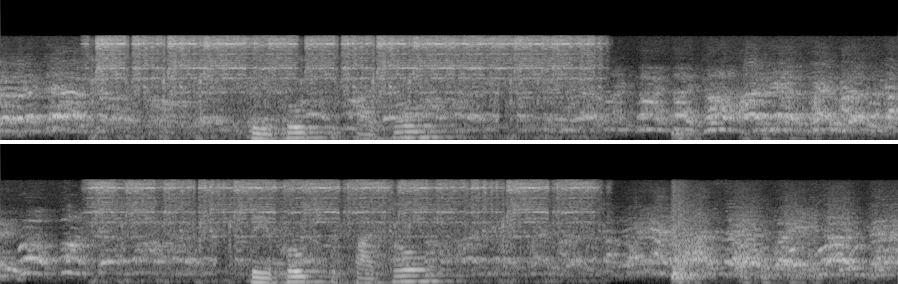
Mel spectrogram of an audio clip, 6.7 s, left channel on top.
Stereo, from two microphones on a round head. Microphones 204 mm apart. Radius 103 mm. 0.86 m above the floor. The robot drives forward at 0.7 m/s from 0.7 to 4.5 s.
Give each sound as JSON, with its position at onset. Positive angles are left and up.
{"t": 1.9, "sound": "a man speaking", "side_deg": -55, "distance_m": 0.7}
